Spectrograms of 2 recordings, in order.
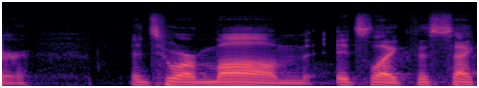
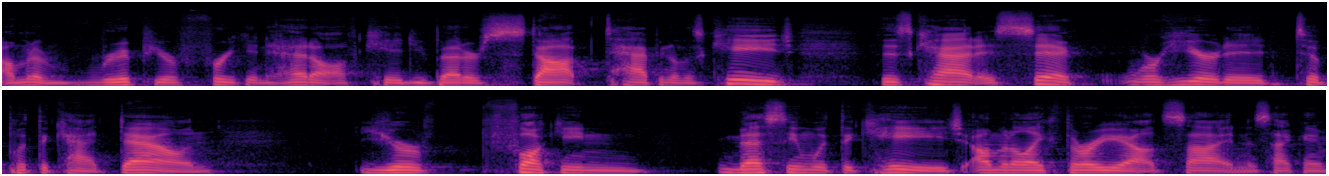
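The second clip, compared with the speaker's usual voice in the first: ordinary delivery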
